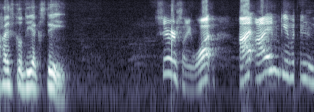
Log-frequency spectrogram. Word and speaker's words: DxD: supposed to be pronounced High School DD? Because the X is usually silent.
